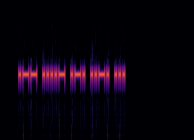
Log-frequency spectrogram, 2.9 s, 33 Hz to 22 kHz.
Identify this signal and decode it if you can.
Morse code, heard as a keyed tone, about 37 wpm, 700 Hz. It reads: W4RFS
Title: USA Call Signs - 5 Characters - Repeated 2x - 40wpm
